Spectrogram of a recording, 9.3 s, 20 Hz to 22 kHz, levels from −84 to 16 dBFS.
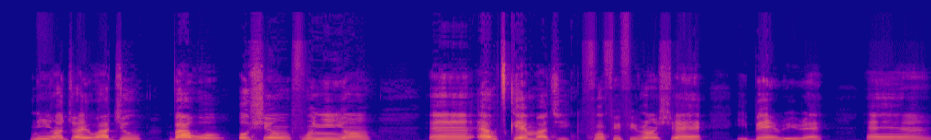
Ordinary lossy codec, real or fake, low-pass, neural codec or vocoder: none; real; none; none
